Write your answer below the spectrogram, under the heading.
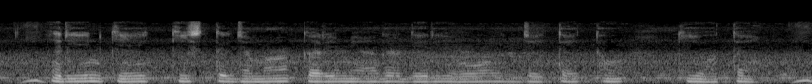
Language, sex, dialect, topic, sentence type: Magahi, male, Southern, banking, question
